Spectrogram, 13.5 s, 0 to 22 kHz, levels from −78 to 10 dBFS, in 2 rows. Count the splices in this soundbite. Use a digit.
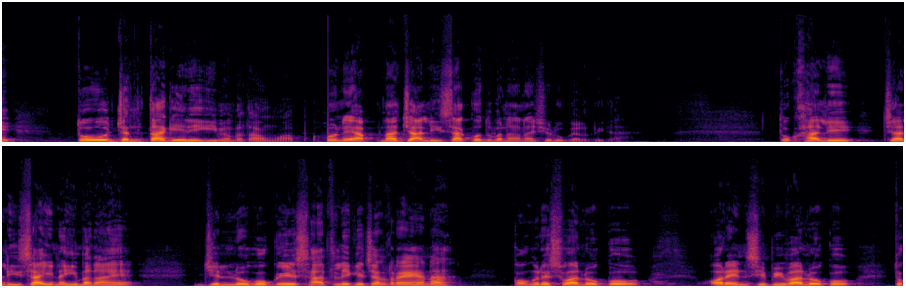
1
